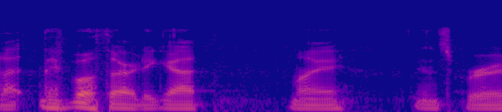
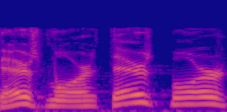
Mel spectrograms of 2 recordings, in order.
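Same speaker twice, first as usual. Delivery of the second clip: loud, rising yell. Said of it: "But I'm yelling".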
